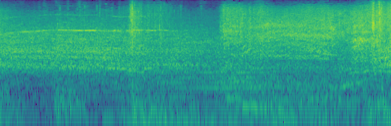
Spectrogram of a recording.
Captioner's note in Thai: เสียงปรบมือ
